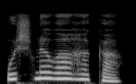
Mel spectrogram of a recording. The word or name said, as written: ಉಷ್ಣವಾಹಕ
